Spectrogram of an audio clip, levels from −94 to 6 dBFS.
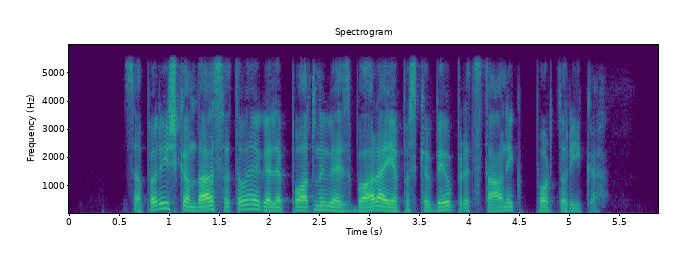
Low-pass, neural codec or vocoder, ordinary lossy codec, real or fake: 5.4 kHz; codec, 24 kHz, 0.9 kbps, WavTokenizer, small release; none; fake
